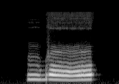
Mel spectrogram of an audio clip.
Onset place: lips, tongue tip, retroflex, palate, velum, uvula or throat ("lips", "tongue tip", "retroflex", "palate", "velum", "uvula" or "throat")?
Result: lips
